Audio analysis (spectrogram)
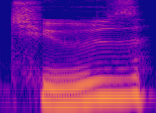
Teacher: So even though it looks like T-U-Z when you say twos, the U, for example, is called the closed back rounded vowel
